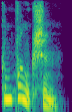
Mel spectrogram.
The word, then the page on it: compunction: British English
